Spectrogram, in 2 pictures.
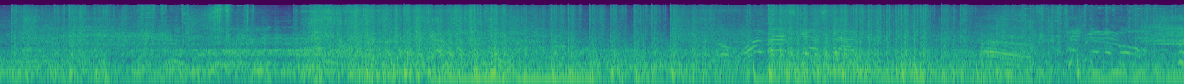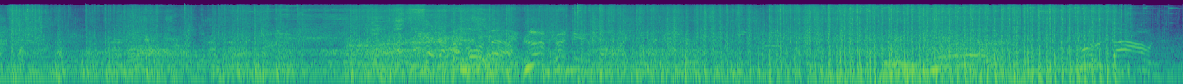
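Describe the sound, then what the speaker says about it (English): Dense automatic gunfire from a deployed machine gun turret in the zombie shooter World War Z: Aftermath, rattling continuously for the full span amid other game noise and loud action, with occasional voices. "Machine gun is set."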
